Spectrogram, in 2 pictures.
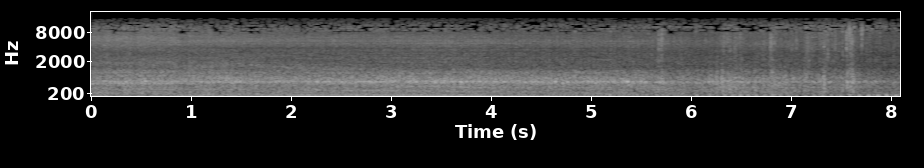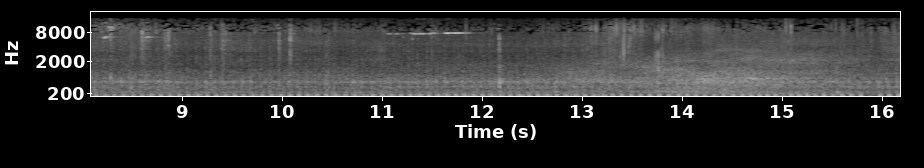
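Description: Yamaha sport motorcycle engine running as the bike rolls along, then easing off and idling with a steady low pulse from about five seconds in.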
